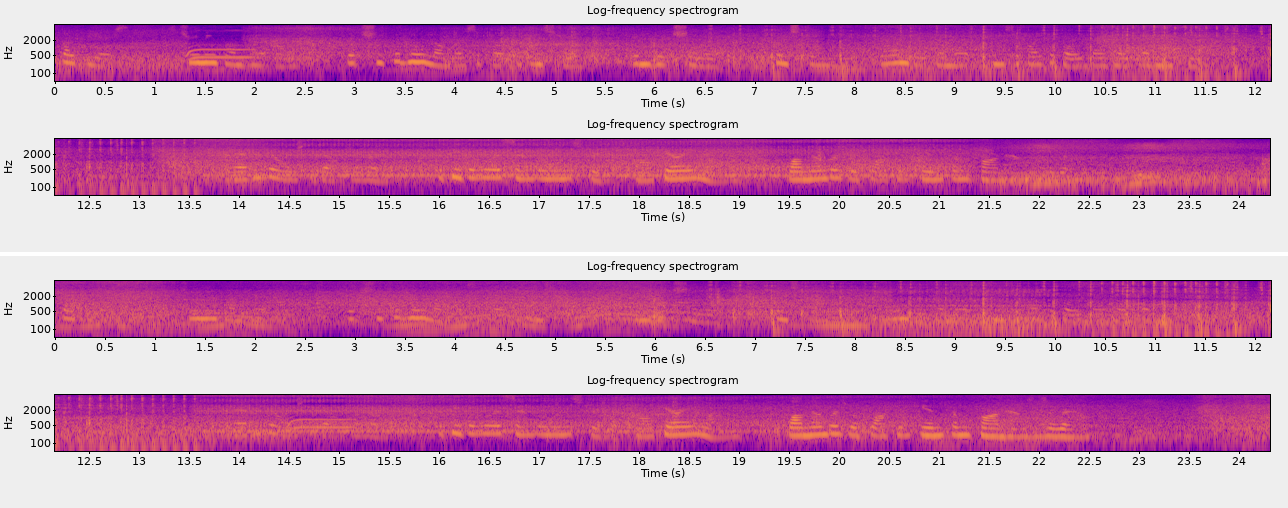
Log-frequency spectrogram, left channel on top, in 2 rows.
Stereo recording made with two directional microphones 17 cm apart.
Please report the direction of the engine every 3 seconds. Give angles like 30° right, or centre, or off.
60° right, 60° right, 50° right, 40° right, 10° right, 20° left, 50° left, 60° left.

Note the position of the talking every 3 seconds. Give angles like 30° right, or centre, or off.
30° left, 30° left, 30° left, 30° left, 20° left, 10° left, 10° right, 40° right.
